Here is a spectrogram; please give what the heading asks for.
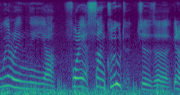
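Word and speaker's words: Saint-Cloud: in the uh for S clude which is uh you know in English it would be Saint Cloud but that's not how they say it here it sounds like uh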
